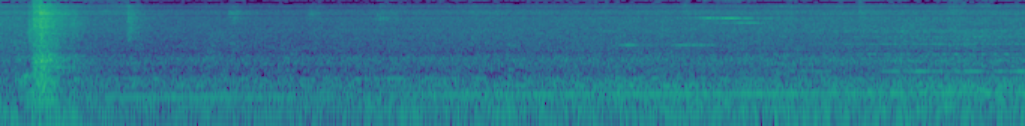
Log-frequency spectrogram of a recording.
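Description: Dubai Metro Green Line train with a sharp door thud at the start, then a steady loud rumble and hum of the carriage running, a faint tone lingering under the noise.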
